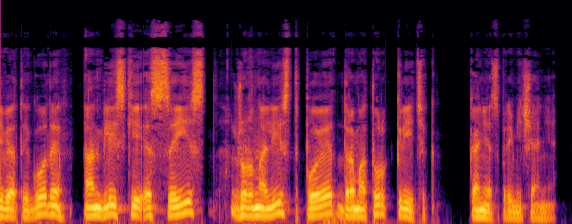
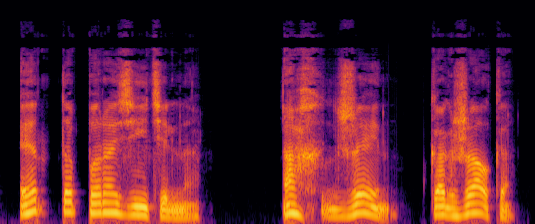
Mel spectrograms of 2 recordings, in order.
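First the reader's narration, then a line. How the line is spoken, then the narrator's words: Whisper. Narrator (Russian): прошептала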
